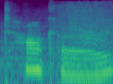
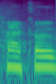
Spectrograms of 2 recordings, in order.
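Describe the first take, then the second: First: Taco is said with a non-British pronunciation. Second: Taco is said with the British pronunciation. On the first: It is the form the speaker prefers. The speaker calls it wrong. "I'd rather say taco. But I don't think that's correct" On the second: It is the form considered correct in the UK. The speaker calls it right. "that's the correct pronunciation in the U K"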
